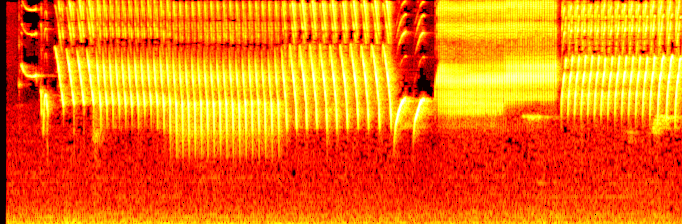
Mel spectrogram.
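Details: Canary lure song meant to provoke other canaries into long rolling song: dense rapid trills in long rolls, a brief break near four seconds, then a steady high buzzing roll and another fast trill.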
